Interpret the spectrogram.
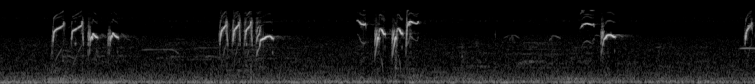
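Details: Lure call of a female cinereous tit, meant to prompt other cinereous tits to answer; four separate groups of thin, high chirps and slurred whistles spread over several seconds.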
